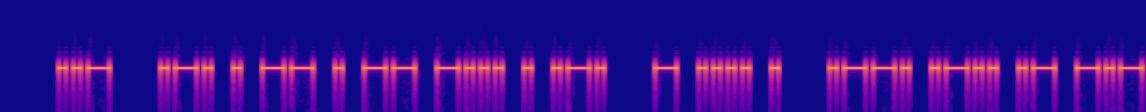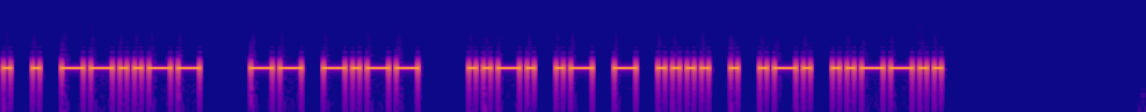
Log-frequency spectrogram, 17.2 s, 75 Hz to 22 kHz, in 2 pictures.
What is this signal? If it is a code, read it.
Morse code, heard as a keyed tone, about 22 wpm, 700 Hz. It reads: U REMEMBER THE PLACE, MY FATHER?
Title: Sentences from Top 400 Words and Abbreviations 22wpm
